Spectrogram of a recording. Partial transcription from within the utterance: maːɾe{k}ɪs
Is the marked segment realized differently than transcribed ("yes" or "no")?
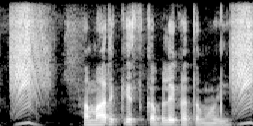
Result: no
